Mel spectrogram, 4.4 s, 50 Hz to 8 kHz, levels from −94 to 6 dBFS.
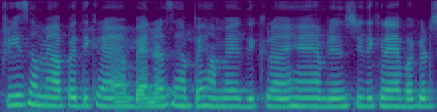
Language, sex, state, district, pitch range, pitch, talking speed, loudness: Hindi, female, Bihar, Begusarai, 210-225 Hz, 215 Hz, 220 wpm, -31 LUFS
